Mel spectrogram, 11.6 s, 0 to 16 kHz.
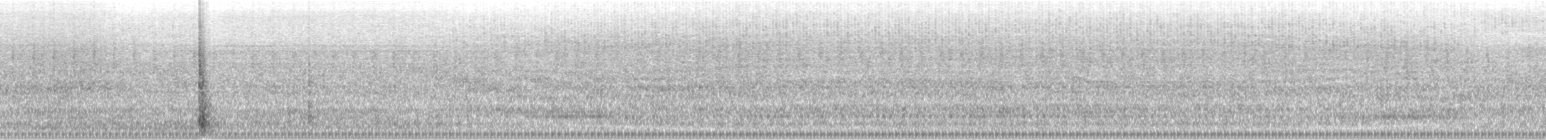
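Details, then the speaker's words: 1977 Porsche 911S Targa during a pre-purchase inspection in Oregon; quiet, smooth idle at steady, correct speed with no ticking, knocking or hunting, revs up without hesitation. Normal idle. "Bah, pas grand chose à signaler, hein. Il est vraiment régulier, au niveau qui semble être le bon, hein. Ni trop haut ni trop bas."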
